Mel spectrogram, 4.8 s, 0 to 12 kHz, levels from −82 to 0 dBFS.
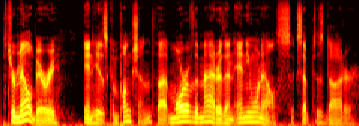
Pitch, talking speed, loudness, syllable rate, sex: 100 Hz, 215 wpm, -19 LUFS, 6.2 syllables/s, male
